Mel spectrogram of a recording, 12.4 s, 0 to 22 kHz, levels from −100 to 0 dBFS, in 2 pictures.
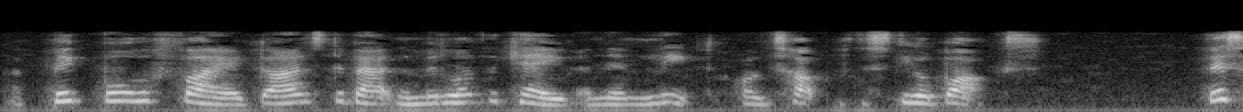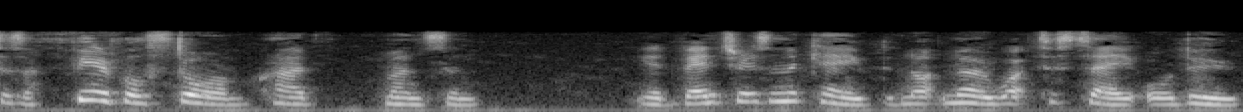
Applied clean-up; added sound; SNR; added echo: none; none; none; none.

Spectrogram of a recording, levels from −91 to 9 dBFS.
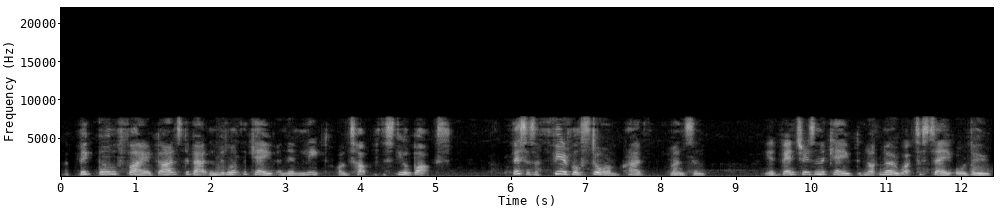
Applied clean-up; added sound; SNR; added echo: neural separator model SepFormer DNS4.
